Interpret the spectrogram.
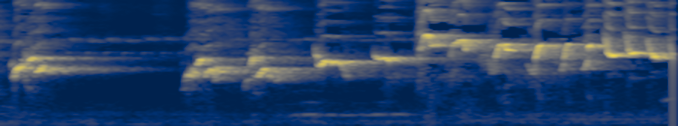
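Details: White-rumped shama song used to provoke sluggish, silent shamas into singing: a strong whistled note, a pause, then a quickening run of bright slurred whistles stepping upward, ending in fast repeated notes with harsher chatter mixed in.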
